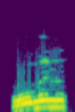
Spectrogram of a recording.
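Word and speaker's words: women: subject है सम ममन वमन single है तो वमन बोली जाती है यह इसकी प्रसन है वमन अगर एक से ज्यादा है जैसे य तो इसको विमन विमन प्रोनाउंस किया जाता है सम मनन बैक बाइट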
